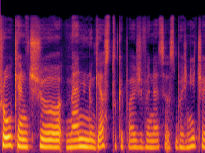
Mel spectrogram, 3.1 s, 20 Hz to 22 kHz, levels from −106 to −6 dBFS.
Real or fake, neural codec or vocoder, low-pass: fake; autoencoder, 48 kHz, 128 numbers a frame, DAC-VAE, trained on Japanese speech; 14.4 kHz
